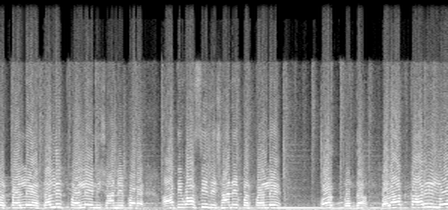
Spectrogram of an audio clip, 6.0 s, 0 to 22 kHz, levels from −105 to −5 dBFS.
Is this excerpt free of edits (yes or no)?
no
